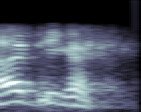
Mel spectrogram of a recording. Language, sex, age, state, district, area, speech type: Marathi, male, 45-60, Maharashtra, Raigad, rural, conversation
